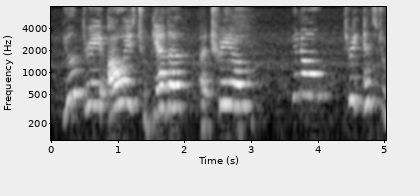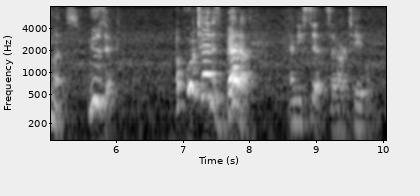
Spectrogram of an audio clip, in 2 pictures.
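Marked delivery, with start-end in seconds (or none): 0.2-8.0 put-on very high, loud, broken-English foreign accent. Retelling a man who joined their table, in an imitated foreign accent. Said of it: "forgive my attempt to capture the, um, the accent".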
